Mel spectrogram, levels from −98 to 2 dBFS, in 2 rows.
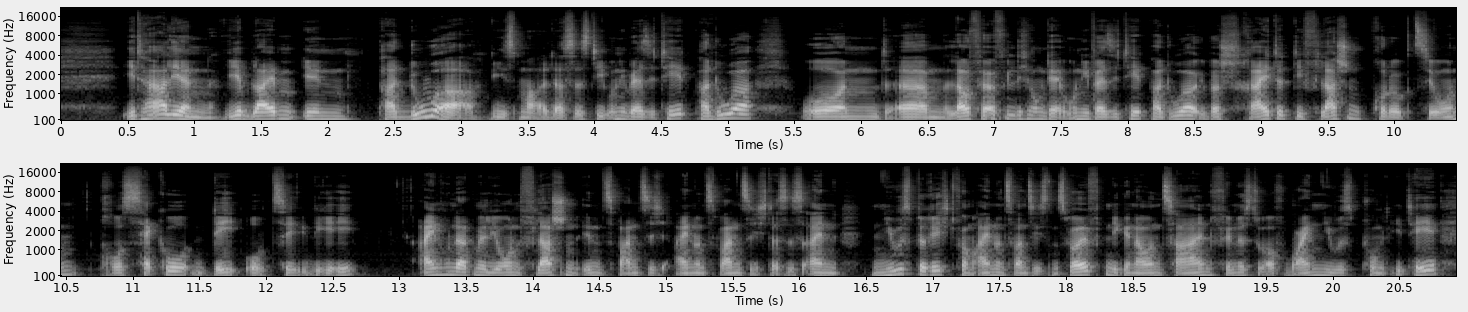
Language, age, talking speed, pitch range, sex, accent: German, 30-49, 120 wpm, 105-135 Hz, male, German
